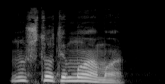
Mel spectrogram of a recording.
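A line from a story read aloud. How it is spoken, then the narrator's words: Glum reply. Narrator (Russian): уныло ответила тетя Валя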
